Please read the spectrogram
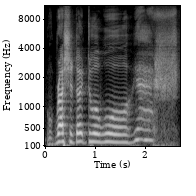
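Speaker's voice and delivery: slow, solemn parody of a preachy comic; mock the applause-bait; drawn-out mock solemnity; mock earnest comic. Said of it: "being like".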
